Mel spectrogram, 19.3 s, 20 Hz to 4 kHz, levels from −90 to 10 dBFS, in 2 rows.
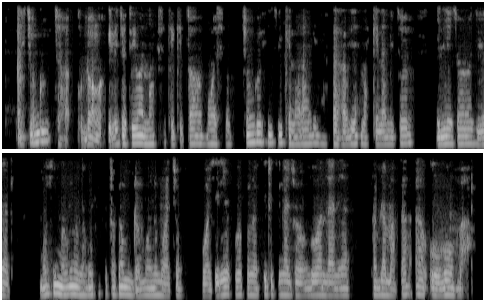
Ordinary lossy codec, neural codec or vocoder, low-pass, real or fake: AAC, 24 kbps; none; 3.6 kHz; real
